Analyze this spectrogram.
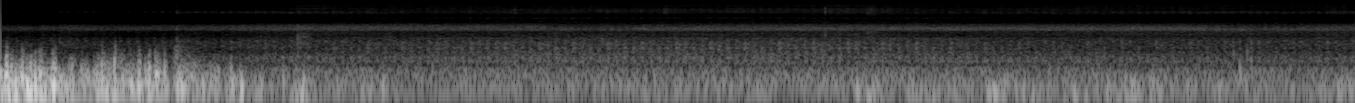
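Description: Off-road vehicle engine running at a steady low rumble, after loud low knocks and thumps in the first second or so.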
